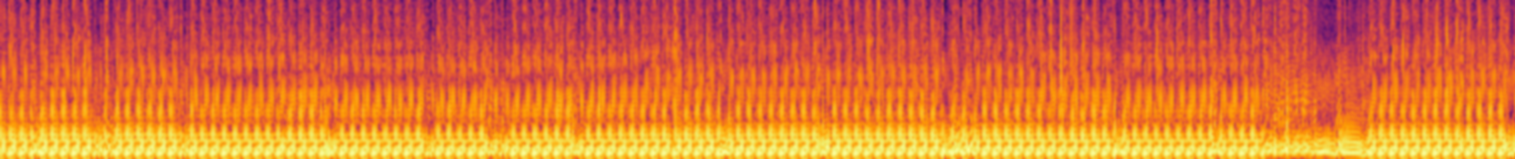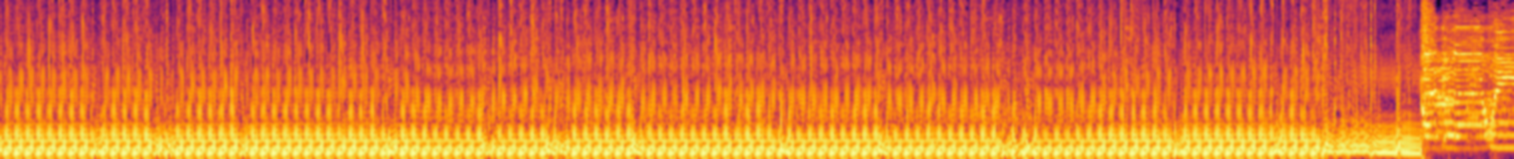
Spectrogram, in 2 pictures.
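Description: Loud music playing over a car stereo: a long held, low droning note with a faint beat running under it, breaking off briefly about halfway through and changing just before the end.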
